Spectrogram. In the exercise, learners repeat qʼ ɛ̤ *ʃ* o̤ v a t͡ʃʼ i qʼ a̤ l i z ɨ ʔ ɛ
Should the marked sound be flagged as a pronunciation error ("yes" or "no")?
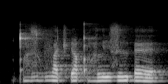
yes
